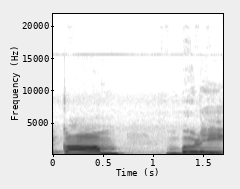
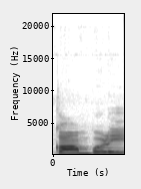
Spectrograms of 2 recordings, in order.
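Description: First: कांबळे stretched very slowly so the m sound is heard; teacher sounding out कांबळे slowly. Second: Said in the usual way. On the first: Shown as a demonstration. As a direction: draw out कांबळे for the class. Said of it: "मचा उच्चार आहे म्हणून इथं यम आलं". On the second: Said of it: "इथे मचा उच्चार आहे".

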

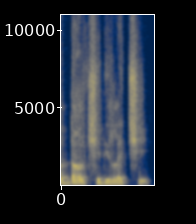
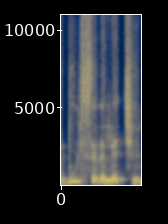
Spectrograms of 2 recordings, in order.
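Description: First: "dolce de leche" as DOLE-chee dee LETCH-ee; anglicized pronunciation. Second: Said in the usual way. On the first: Shown as a demonstration. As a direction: say "dolce de leche" with American vowels and ch. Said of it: "no dolce de leche". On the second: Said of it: "Se dice dulce de leche".

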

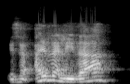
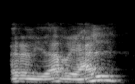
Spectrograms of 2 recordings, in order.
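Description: First: Said in the usual way. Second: Slow question, leaning on "real"; slow, rising "¿Hay realidad real?" with "real" stressed. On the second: Shown as a demonstration. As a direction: stretch it out and land on "real" with a rise.

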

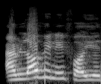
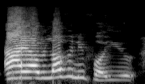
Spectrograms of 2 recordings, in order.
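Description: First: Said in the usual way. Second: "I am" said in full, louder and higher; punched-up "I am", no contraction; emphatic repeat. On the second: Acted. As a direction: lean hard on "I am", raising pitch and volume.

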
